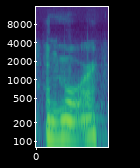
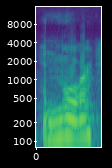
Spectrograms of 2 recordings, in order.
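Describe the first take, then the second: No difference in how they are said.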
